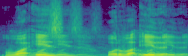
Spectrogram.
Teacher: ذال کو ہم ذال ہی پڑھیں گے نرمی کے ساتھ، اس کو ہم زا نہیں پڑھیں گے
